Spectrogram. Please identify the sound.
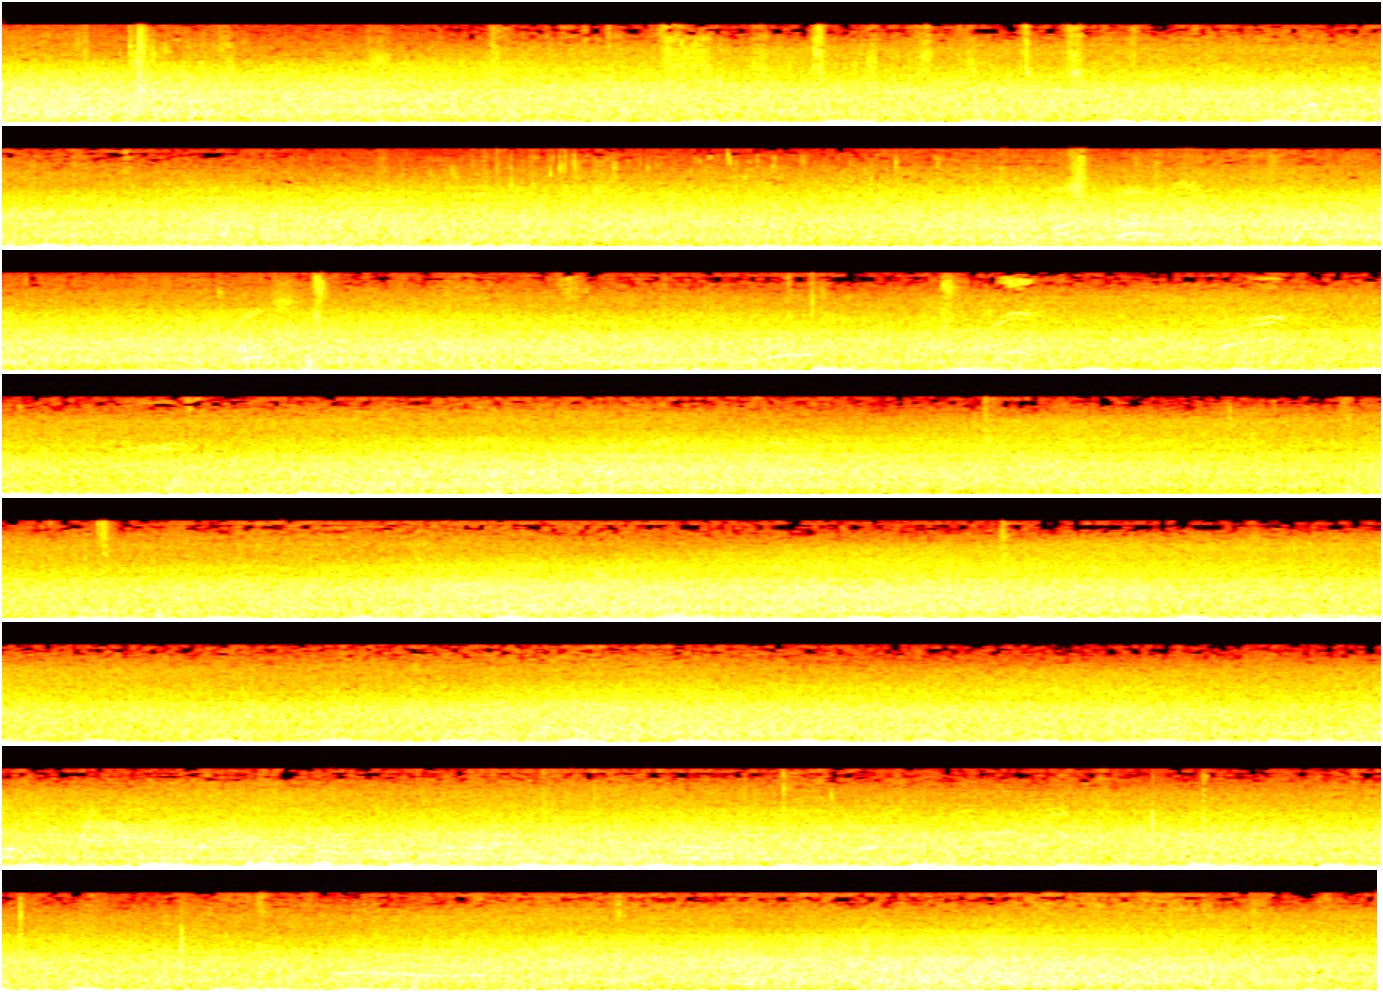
bolivar waves and stan
waves at bolivar peninsula with my son stanley in the distance
beach, boy, child, coast, human, ocean, sea, sea-shore, seashore, seaside, shore, surf, tide, water, wave, waves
